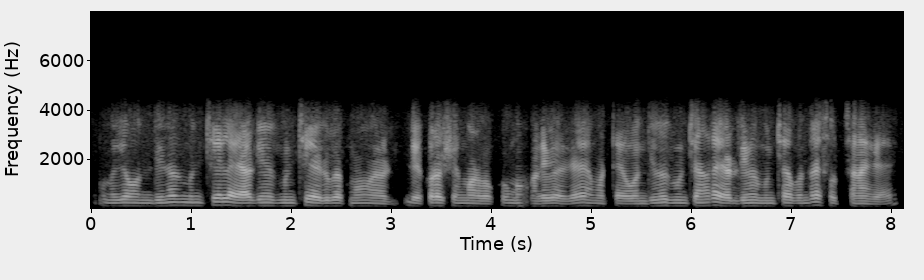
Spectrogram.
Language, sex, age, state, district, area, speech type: Kannada, male, 30-45, Karnataka, Davanagere, rural, conversation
